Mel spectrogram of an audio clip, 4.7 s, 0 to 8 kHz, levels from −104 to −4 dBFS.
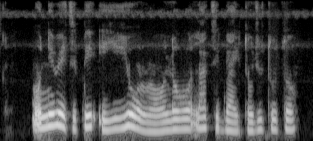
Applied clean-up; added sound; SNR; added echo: none; none; none; none.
